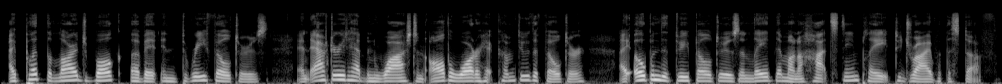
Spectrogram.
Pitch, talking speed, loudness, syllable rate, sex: 155 Hz, 255 wpm, -19 LUFS, 5.7 syllables/s, female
